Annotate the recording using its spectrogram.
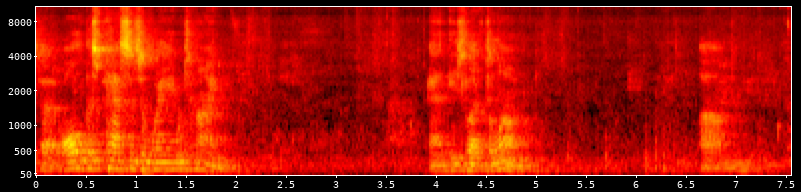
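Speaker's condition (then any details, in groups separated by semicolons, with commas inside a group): No condition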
